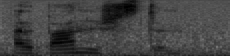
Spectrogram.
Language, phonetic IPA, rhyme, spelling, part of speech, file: German, [alˈbaːnɪʃstn̩], -aːnɪʃstn̩, albanischsten, adjective, De-albanischsten.ogg
- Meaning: 1. superlative degree of albanisch 2. inflection of albanisch 3. inflection of albanisch: strong genitive masculine/neuter singular superlative degree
